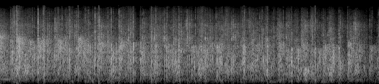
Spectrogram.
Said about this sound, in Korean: 다시 한번 박수 주세요.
